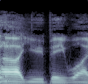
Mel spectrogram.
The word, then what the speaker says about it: RWBY: the show yeah but you're legally required to pronounce it Ruby Ruby yeah everyone says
